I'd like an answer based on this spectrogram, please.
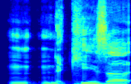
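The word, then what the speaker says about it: Nicieza: was written by Fabian and I'm G to mispronounce his last name I'm just saying that right now and I apologize uh nikisa it's ni c i e zaa okay so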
